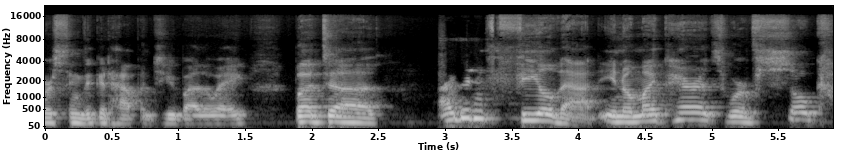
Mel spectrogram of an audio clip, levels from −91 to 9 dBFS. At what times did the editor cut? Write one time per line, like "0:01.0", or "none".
0:03.0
